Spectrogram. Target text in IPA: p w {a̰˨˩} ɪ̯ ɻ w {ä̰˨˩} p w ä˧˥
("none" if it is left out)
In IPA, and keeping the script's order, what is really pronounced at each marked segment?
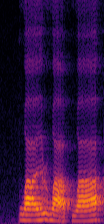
a˧˥, ä̰˨˩

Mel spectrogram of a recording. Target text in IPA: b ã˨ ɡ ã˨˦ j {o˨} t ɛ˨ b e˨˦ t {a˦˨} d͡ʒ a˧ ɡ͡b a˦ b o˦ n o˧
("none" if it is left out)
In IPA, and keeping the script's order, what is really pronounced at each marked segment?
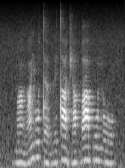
o˦˨, a˦˨

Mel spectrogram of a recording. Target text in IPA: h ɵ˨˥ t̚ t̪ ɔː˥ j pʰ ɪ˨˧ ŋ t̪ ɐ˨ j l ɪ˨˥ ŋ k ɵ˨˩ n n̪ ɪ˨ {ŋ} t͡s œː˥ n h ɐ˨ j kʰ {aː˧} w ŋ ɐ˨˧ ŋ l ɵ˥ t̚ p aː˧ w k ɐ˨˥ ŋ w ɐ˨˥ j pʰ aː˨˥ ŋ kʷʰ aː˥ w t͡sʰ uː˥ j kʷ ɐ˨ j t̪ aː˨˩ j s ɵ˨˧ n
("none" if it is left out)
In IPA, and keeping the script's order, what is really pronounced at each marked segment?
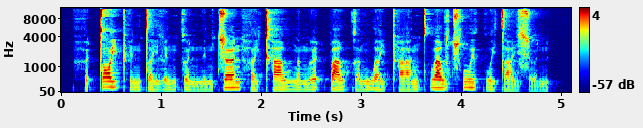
ŋ, aː˧

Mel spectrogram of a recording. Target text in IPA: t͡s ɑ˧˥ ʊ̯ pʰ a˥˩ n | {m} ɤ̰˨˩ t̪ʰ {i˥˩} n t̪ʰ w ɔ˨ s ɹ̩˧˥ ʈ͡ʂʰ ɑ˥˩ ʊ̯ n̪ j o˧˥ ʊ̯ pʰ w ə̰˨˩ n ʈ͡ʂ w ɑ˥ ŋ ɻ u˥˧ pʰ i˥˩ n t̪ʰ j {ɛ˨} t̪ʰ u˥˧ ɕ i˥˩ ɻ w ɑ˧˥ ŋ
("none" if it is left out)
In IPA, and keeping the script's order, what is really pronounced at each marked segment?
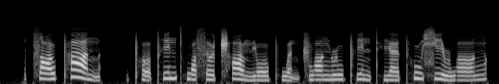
pʰ, i˥, ɛ˧˥

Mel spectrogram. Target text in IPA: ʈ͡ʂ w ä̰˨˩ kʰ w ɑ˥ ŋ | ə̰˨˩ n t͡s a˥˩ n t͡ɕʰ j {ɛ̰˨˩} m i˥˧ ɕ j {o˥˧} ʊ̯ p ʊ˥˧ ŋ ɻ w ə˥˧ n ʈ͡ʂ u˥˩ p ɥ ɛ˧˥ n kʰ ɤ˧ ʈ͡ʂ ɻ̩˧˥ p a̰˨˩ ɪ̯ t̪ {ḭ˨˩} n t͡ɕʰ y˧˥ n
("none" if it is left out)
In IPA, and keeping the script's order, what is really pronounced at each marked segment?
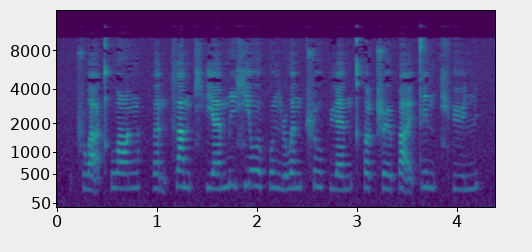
ɛ˧˥, o˥˧, i˥˩

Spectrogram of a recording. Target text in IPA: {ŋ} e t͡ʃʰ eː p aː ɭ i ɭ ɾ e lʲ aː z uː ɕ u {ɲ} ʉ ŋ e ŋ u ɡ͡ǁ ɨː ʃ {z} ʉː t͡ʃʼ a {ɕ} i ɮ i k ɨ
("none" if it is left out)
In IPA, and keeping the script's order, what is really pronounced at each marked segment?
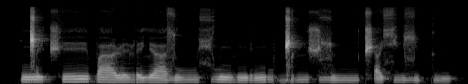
ŋ͡ǁ, ɲ, ɮ, ɕ

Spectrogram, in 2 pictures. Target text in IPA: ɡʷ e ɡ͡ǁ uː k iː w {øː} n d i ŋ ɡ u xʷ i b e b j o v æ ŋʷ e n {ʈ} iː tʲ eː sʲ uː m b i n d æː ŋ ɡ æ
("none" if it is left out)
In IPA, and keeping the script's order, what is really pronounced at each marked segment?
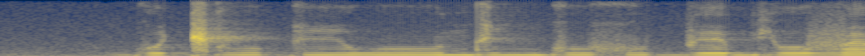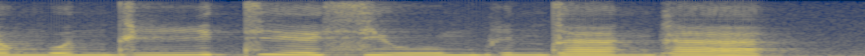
uː, d

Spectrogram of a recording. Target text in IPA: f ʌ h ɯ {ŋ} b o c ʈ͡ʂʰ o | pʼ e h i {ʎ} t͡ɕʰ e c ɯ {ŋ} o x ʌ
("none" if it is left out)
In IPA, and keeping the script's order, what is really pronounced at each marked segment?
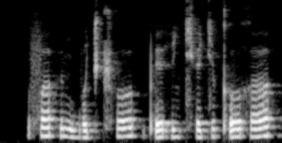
ŋ, ʎ, kʼ

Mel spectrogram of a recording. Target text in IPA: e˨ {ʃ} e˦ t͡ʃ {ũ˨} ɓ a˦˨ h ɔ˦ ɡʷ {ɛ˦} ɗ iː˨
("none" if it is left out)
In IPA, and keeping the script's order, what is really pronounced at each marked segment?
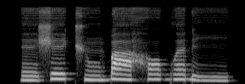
ʃ, ũ˨, ɛ˦

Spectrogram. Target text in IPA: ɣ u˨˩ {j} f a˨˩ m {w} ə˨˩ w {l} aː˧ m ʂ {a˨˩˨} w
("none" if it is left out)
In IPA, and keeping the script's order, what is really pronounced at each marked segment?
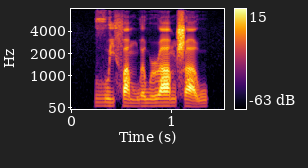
j, w, ɹ, a˨˩˨

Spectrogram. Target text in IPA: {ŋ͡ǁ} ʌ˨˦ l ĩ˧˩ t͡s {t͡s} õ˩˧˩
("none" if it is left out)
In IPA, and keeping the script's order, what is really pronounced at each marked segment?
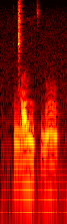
ŋ͡ǁ, n

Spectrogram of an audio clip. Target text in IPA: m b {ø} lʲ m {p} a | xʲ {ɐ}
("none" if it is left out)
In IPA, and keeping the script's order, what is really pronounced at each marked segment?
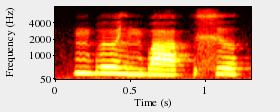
ø, b, ə

